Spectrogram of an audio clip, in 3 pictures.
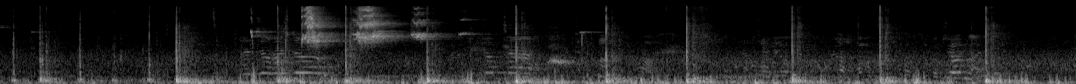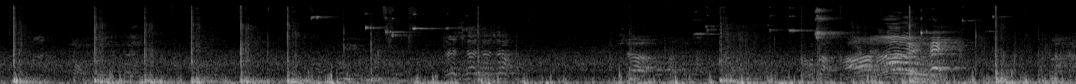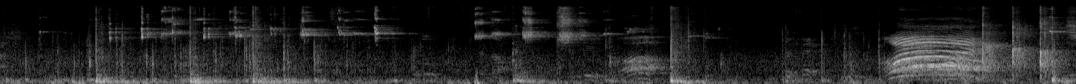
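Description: Basketball bouncing and being dribbled on a hardwood gym floor, with many sharp knocks, running footsteps, shoe squeaks and players' voices calling out, echoing in a large gymnasium.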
